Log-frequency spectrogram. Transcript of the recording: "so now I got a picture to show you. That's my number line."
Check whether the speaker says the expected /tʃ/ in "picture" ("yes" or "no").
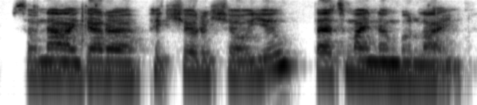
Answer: no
